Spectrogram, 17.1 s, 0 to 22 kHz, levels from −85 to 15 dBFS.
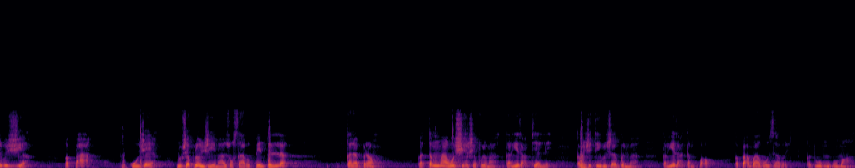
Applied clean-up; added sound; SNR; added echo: none; Slam / Car; 13 dB; none.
